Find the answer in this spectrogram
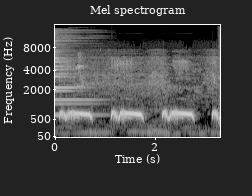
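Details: Spotted dove kept as a hunter's decoy in a trap cage, calling: low, mellow drawn-out coos, each slightly falling at the end, repeated about once a second in a steady series, with a faint steady tone underneath.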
